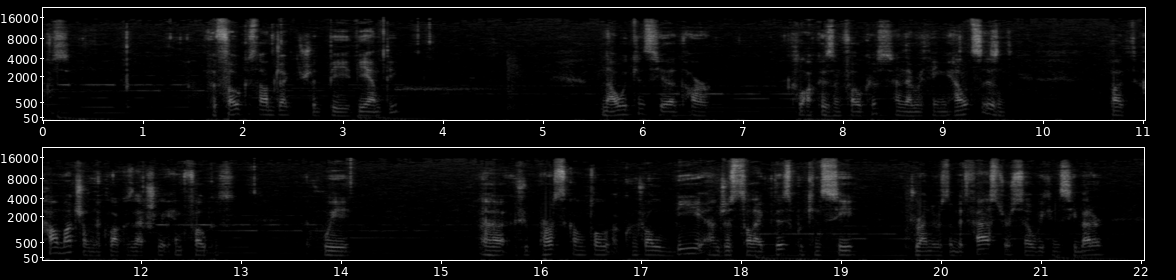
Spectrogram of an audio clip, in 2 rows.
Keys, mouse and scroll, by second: 2.2-5.3 drag, 12.8 ctrl+b.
